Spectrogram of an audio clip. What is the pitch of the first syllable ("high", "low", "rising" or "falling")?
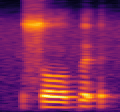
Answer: low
